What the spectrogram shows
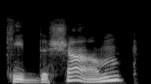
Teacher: you lose the tzere, it goes to shva because it's unstressed.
